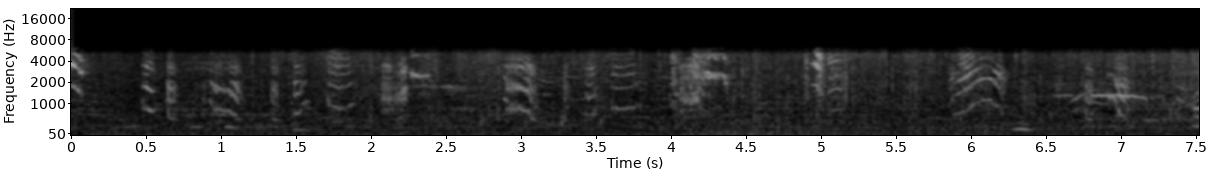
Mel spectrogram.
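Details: Parrot at a zoo in Chitradurga giving a rapid series of loud, harsh, bending squawks, rising and falling in pitch, repeated about every two seconds with uneven spacing, with a longer steady whistled note near the end.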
